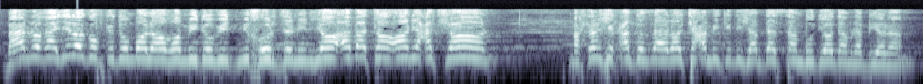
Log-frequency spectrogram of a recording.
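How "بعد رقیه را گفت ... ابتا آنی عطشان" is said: loud, fervent mourning sermon; preaching lament. Acted. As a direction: cry out the martyr's tale to the crowd. Preaching rawda at full force.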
